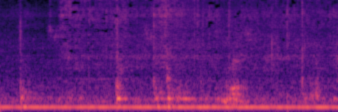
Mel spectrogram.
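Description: Steady stirring and scraping of a sweet sugar mixture in a pan with a soft sizzle underneath, continuous with a few louder scrapes, no voices.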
